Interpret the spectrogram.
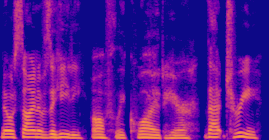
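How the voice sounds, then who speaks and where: A woman's voice: lowish voice, steady tone, a little slow, no room sound, clean studio sound, close to an everyday voice. An actress playing a tough, sardonic, battle-hardened soldier in a sci-fi video game, blunt and wry in her delivery. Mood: wry, weary. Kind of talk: scripted video game character voice lines.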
